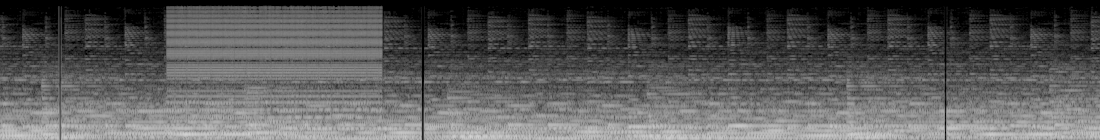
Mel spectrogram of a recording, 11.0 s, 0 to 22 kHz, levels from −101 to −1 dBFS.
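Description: Three short dropouts break the audio: gaps at a join of encoded pieces at 0.59 s (26 ms), 4.21 s (32 ms) and 9.44 s (29 ms). Separately encoded sections were spliced untrimmed, leaving encoder delay and end padding as short silences. From 1.67 s to 3.82 s, a GSM phone buzz sits about 7 dB below the signal. It is a steady, raspy 217 Hz tone rich in harmonics, from a nearby handset on a call whose transmit bursts were rectified by the audio circuitry.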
